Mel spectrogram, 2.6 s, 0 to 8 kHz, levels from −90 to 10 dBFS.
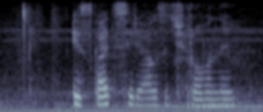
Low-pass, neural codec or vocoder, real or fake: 7.2 kHz; none; real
